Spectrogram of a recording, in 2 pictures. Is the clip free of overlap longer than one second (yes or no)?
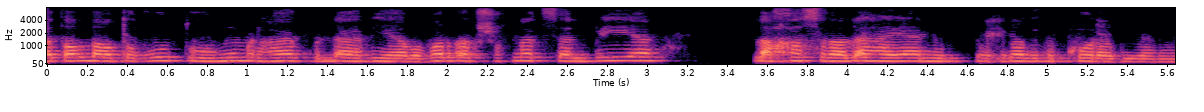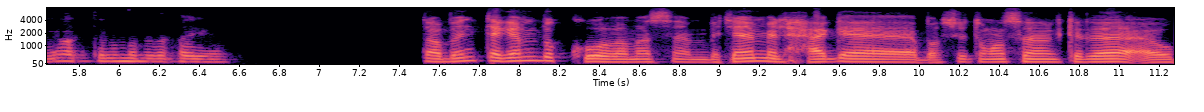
yes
